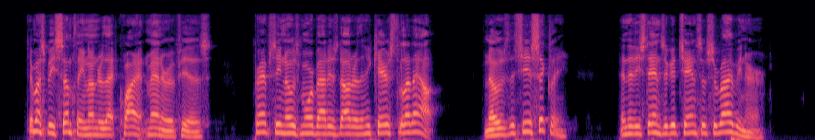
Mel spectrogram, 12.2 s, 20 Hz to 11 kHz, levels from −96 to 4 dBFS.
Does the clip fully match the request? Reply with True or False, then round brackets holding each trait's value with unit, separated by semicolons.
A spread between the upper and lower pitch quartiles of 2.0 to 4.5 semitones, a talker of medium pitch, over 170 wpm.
True (4.2 semitones; 180 Hz; 185 wpm)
